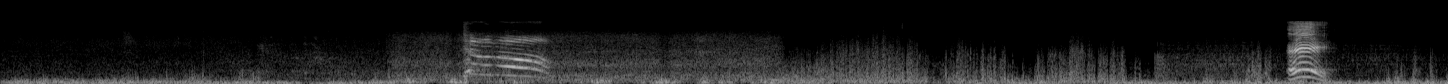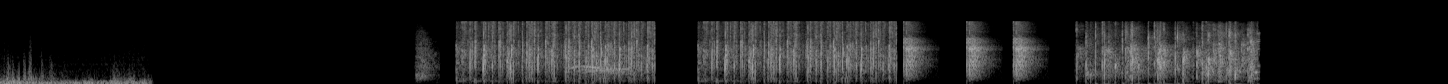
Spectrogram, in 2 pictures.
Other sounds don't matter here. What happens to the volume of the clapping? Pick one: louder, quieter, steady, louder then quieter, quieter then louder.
steady.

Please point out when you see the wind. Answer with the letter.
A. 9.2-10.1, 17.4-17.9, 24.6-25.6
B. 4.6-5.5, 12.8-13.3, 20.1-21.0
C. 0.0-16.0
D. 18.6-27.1
C.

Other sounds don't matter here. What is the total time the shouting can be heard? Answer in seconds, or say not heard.
2 s.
